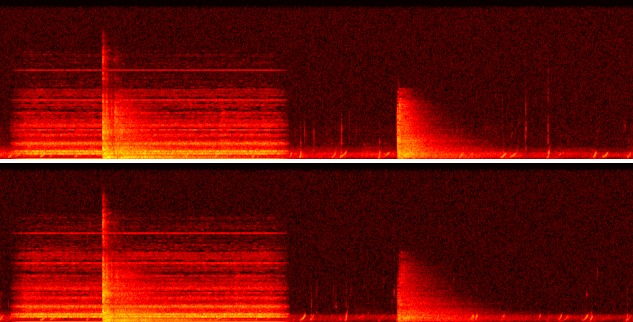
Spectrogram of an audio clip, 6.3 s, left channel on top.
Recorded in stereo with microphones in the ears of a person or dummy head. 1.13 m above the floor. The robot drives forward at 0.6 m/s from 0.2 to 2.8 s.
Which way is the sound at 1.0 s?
10° right (ahead or behind).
